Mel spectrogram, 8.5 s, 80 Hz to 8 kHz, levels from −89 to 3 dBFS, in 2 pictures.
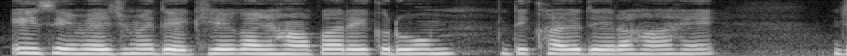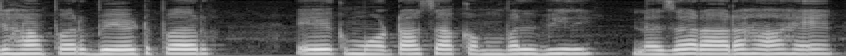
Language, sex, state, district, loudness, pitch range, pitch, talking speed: Hindi, female, Rajasthan, Jaipur, -14 LUFS, 220-225 Hz, 220 Hz, 175 wpm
